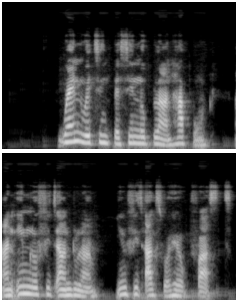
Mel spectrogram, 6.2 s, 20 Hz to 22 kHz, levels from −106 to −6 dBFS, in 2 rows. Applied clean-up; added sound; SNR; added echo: neural mask model DeepFilterNet 3.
